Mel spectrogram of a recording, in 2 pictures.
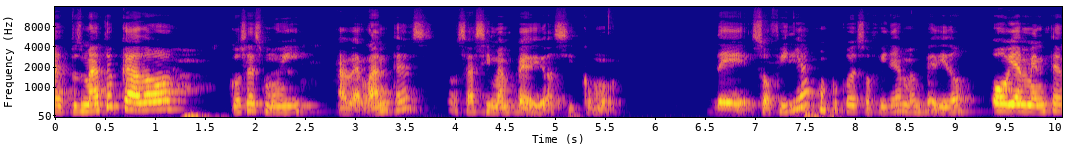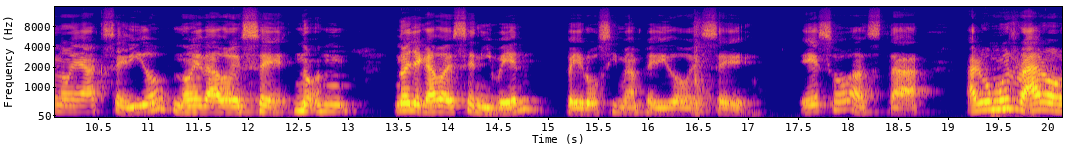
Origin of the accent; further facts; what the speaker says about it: Xalapa, Veracruz, Mexico; also born or lived in Puebla; Era pequeña cuando llegué por parte de mi familia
